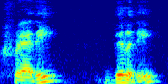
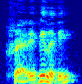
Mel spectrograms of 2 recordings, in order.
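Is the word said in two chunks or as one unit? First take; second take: two chunks; one unit. First: The word is broken into two chunks. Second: The word is said smoothly as one unit. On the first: "두 덩어리로 끊어서 한번 발음하라고" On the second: "합심은"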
